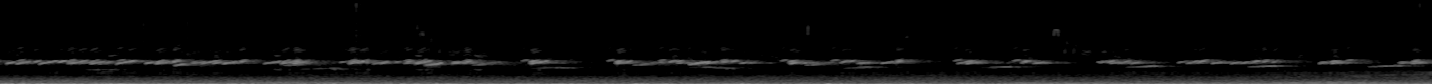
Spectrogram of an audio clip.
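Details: A chorus of frogs in a pond gives short, high, trilled calls that overlap steadily over a low background rumble.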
